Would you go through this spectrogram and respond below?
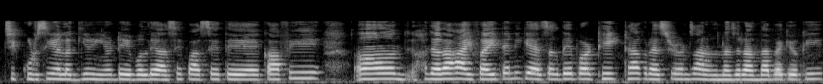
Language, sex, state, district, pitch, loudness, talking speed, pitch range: Punjabi, female, Punjab, Fazilka, 240 Hz, -15 LUFS, 205 wpm, 230-255 Hz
